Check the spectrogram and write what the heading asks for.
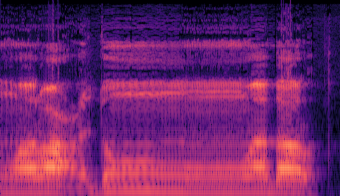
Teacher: وہ حرف مستعلیہ ہے، پور پڑھا جائے گا، میم کے اوپر کھڑی زبر ہے، 1 الف کے برابر کھینچ کر پڑھیں گے۔ تنوین کے بعد واو آیا ہے، ادغام با غنہ ہوگا، را زبر کی وجہ سے پور پڑھا جائے گا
